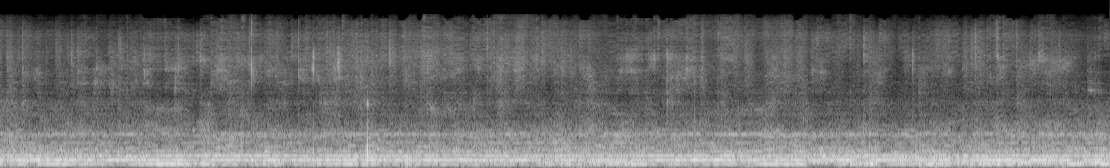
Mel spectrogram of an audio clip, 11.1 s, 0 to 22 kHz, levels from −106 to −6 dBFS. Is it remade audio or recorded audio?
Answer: remade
